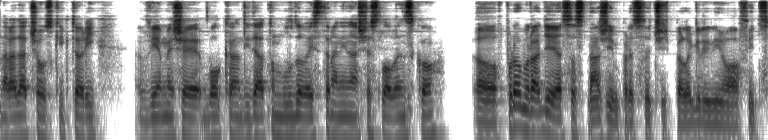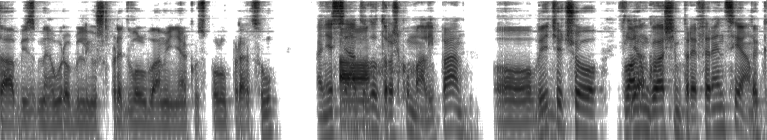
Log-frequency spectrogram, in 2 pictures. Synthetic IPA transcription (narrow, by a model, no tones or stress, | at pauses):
nɾad̪at͡ʃɔʊskikt̪ɔɾiː | ʋɪɛmɛʒɛbɔlkand̪id̪aːt̪ɔmlud̪ɔʋɛjst̪ɾaninaʃɛslɔʋɛnskɔ | fpr̩ʋɔmɾaɟɛjasasnaʒimpɾɛsʋɛt͡ʃic̚pɛlɛɡɾiːniɔafit͡saabizmɛuɾɔbiliuʃpɾɛd̪ʋɔlbamiɲɛakuspɔlupɾaːt͡su | aɲɛsanaɔt̪ɔt̪ɾɔʃkumalipaːnʋɪɛcɛt͡ʃɔvlaɔmɡɔʋaʃimpɾɛfɛɾɛnt͡siaːmak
